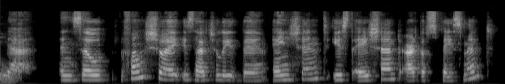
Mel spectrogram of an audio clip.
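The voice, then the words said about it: Speaker's own accent. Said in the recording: “It probably is my accent.”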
